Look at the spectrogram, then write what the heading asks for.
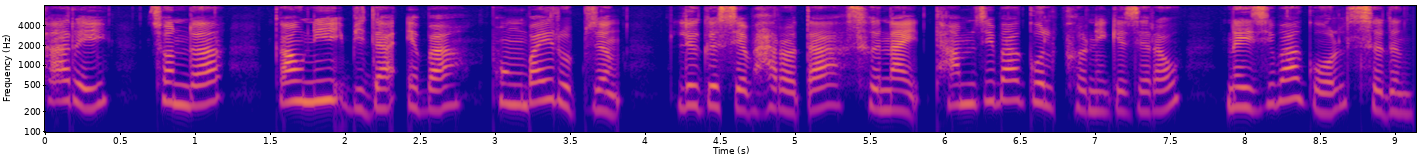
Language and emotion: Bodo, neutral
